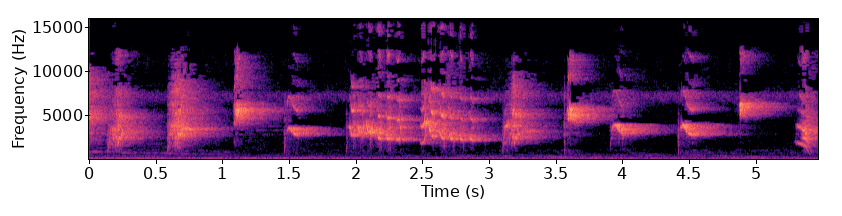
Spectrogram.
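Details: Master song of a long-tailed shrike for tutoring other birds: alternating high whistled notes and rasping buzzy phrases, repeated roughly twice a second in an uneven, varied pattern.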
